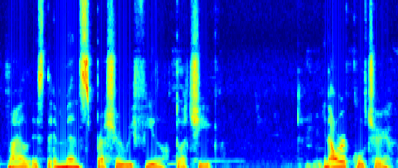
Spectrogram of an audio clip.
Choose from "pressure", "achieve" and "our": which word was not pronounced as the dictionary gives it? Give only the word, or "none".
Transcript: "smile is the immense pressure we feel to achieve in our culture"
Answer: none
